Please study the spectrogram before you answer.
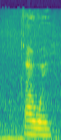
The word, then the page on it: tawai: Wamesa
